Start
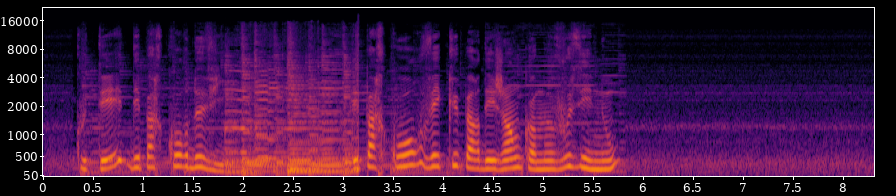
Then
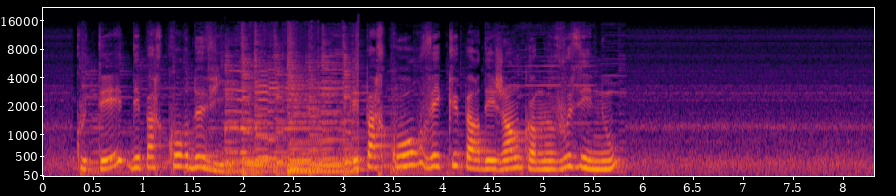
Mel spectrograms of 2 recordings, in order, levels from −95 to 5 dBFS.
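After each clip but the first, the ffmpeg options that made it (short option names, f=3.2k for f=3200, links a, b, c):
-filter_complex "[0:a]bandreject=f=62.17:t=h:w=4,bandreject=f=124.34:t=h:w=4,bandreject=f=186.51:t=h:w=4,bandreject=f=248.68:t=h:w=4,bandreject=f=310.85:t=h:w=4,bandreject=f=373.02:t=h:w=4,bandreject=f=435.19:t=h:w=4,bandreject=f=497.36:t=h:w=4,bandreject=f=559.53:t=h:w=4,bandreject=f=621.7:t=h:w=4,bandreject=f=683.87:t=h:w=4,bandreject=f=746.04:t=h:w=4,bandreject=f=808.21:t=h:w=4,bandreject=f=870.38:t=h:w=4,bandreject=f=932.55:t=h:w=4,bandreject=f=994.72:t=h:w=4,bandreject=f=1.05689k:t=h:w=4,bandreject=f=1.11906k:t=h:w=4,bandreject=f=1.18123k:t=h:w=4,asplit=2[a][b];[b]acompressor=threshold=-34dB:ratio=6,volume=0dB[c];[a][c]amix=inputs=2:normalize=0,volume=3dB"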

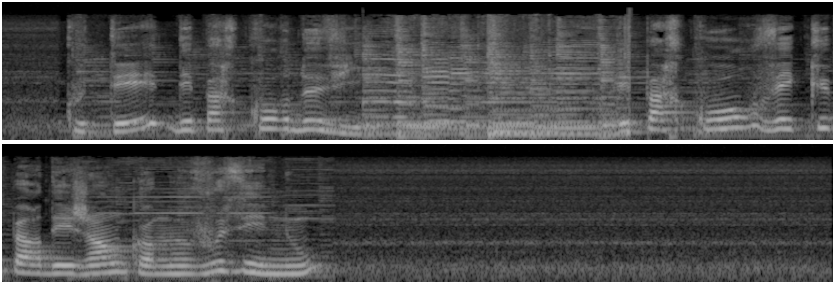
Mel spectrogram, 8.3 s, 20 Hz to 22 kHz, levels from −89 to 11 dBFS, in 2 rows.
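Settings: -af "crystalizer=i=9:c=0,volume=-7.5dB"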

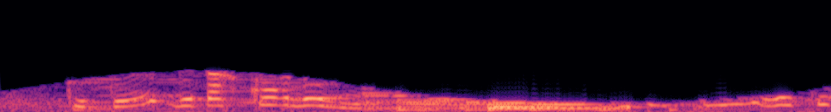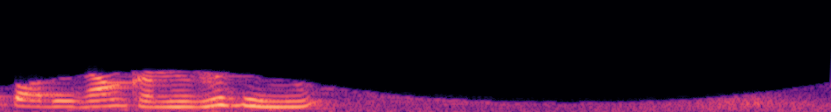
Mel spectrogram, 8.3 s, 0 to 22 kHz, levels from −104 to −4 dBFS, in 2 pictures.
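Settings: -af "aphaser=in_gain=1:out_gain=1:delay=2.6:decay=0.55:speed=0.38:type=triangular,afftfilt=real='re*lt(b*sr/1024,300*pow(1600/300,0.5+0.5*sin(2*PI*0.25*pts/sr)))':imag='im*lt(b*sr/1024,300*pow(1600/300,0.5+0.5*sin(2*PI*0.25*pts/sr)))':win_size=1024:overlap=0.75"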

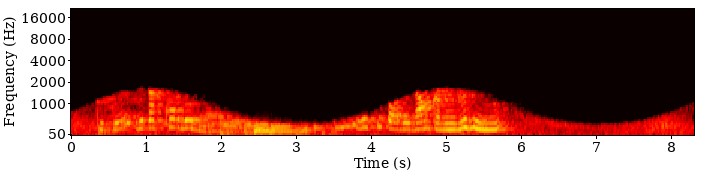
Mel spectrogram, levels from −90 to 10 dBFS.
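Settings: -af "aecho=1:1:113|226|339:0.266|0.0585|0.0129,volume=-1.5dB"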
